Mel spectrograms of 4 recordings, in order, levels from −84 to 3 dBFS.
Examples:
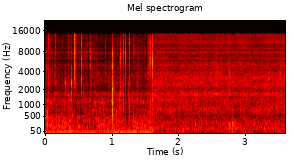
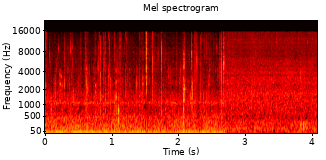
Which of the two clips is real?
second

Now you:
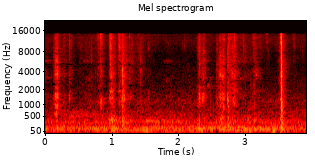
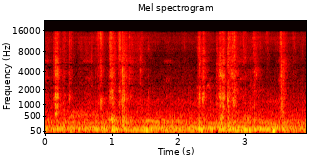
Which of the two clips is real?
first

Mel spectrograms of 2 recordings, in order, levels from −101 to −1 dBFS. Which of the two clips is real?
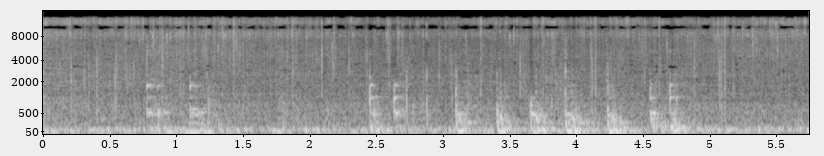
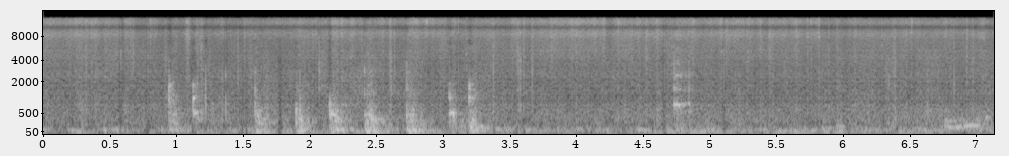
first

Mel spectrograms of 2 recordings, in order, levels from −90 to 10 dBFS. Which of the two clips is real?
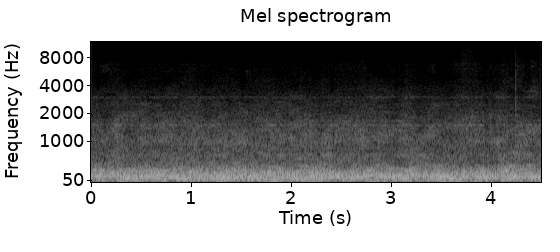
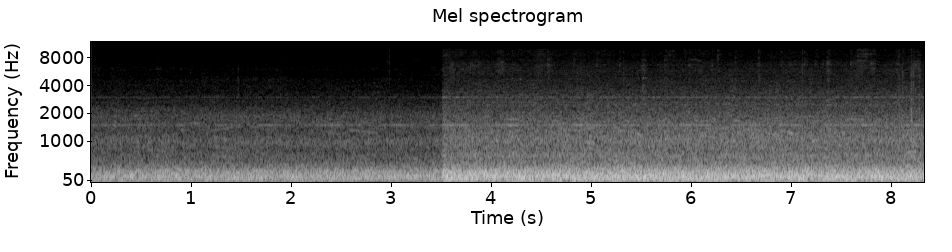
second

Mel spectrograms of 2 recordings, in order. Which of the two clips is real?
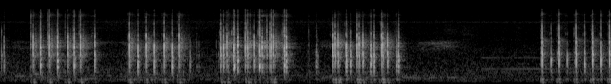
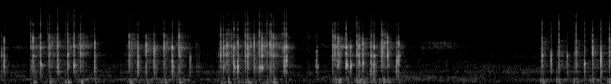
first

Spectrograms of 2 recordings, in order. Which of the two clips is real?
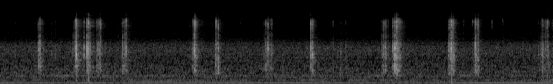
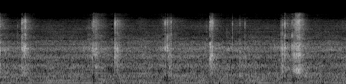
first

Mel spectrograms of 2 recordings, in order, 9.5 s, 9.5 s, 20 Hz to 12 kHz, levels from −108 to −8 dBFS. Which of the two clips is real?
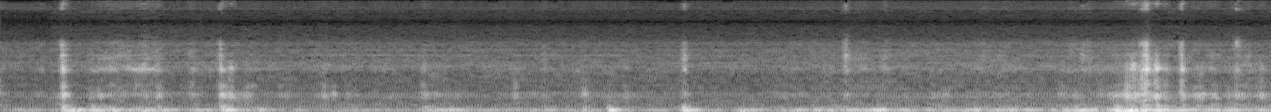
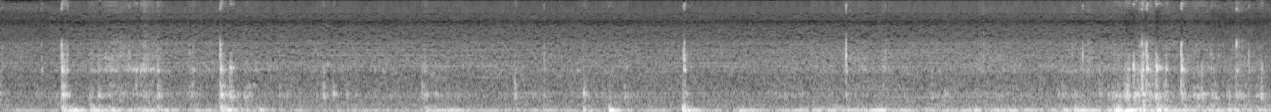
second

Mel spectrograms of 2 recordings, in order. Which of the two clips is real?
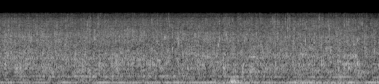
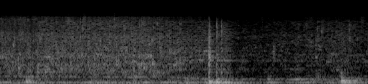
first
